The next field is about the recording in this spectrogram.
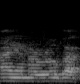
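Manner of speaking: high robotic voice. Retelling how the kids tease at wake-up: imitating kids' robot voice. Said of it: "'cause they talk like robots".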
